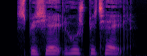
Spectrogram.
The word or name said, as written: specialhospital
